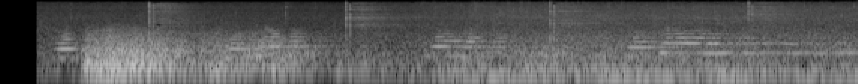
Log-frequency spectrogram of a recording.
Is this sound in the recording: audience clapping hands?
no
